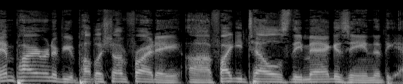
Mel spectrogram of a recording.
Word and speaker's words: Feige: We've pronounced it Feige and Fague and Feige, and I think it's Feige.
